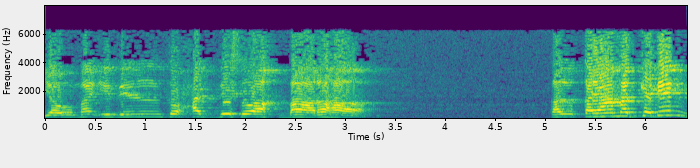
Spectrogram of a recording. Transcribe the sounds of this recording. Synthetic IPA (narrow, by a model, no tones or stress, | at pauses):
jɐwmɐʔɪðɪnt̪ʊħad̪ːɪsɐxbɑːɾɐɦaː | qɐlqɪjaːmɐt̪̚ked̪ɪn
